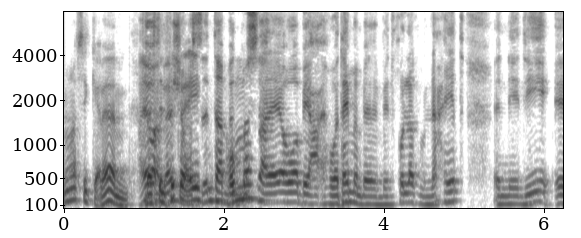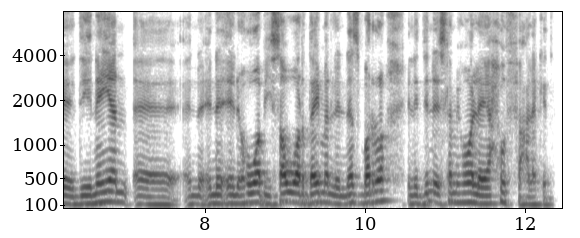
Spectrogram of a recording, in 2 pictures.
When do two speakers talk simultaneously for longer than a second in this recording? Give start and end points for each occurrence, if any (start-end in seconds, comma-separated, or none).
0.9-2.5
